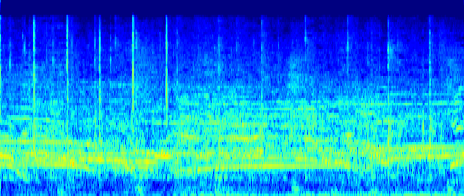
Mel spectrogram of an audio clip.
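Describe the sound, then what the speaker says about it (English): A street crowd at Bud Crawford's victory parade cheers and claps continuously, a dense wash of voices and applause with a loud steady rumble underneath and scattered sharp claps on top. "Everybody's cheering, everybody's clapping"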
